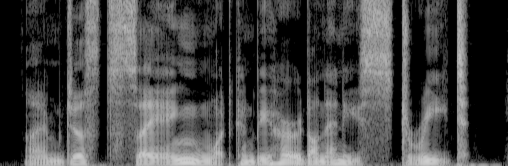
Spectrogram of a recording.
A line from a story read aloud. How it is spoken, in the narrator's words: he muttered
